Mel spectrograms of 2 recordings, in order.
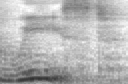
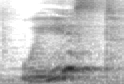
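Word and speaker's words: Wiest: a wonderful job um but yeah oh it's pronounced whis whis really okay Diane whis that feels so weird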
